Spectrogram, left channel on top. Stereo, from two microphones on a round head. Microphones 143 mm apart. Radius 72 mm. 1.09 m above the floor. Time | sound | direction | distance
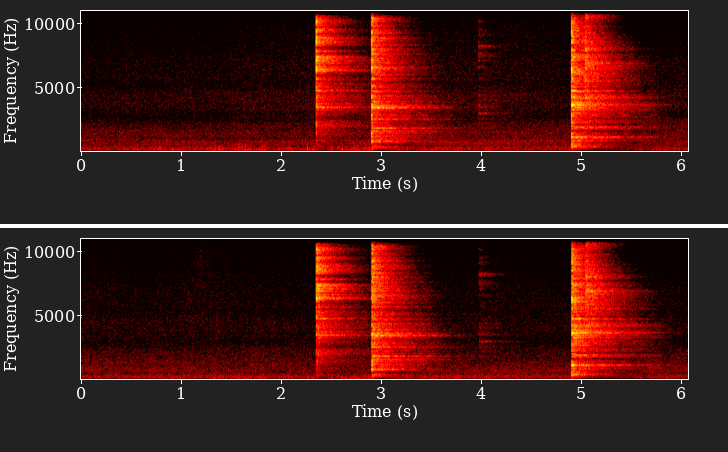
2.3 | a crack | 35° left (ahead or behind) | 0.8 m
